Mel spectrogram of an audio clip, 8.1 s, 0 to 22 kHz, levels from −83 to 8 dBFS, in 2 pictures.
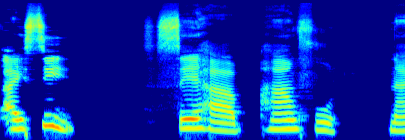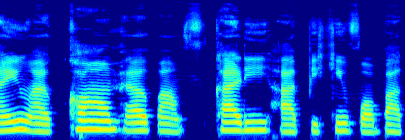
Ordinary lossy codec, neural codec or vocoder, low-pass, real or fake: none; none; none; real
